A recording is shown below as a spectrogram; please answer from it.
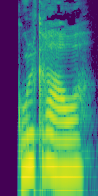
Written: guldgraver

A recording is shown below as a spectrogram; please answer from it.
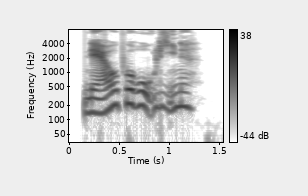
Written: nerveberoligende

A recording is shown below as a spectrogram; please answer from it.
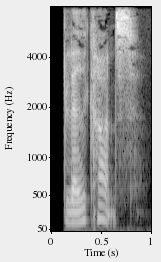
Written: bladkrans

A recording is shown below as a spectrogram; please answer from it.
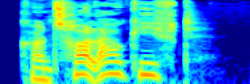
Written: kontrolafgift

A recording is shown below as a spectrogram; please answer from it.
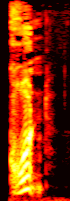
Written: grund

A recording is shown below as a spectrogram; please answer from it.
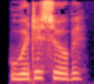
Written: urtesuppe

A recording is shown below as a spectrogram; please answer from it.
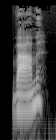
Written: varme

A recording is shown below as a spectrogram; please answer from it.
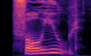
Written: forjul

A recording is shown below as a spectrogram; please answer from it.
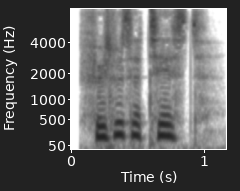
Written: fødselsattest

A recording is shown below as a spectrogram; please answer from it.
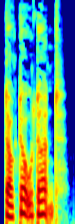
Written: dr.odont.

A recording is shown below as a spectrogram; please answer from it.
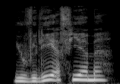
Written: juvelerfirma

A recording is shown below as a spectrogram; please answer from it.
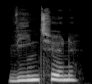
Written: vintønde

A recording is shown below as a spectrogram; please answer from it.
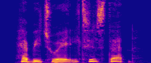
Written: habitualtilstand

